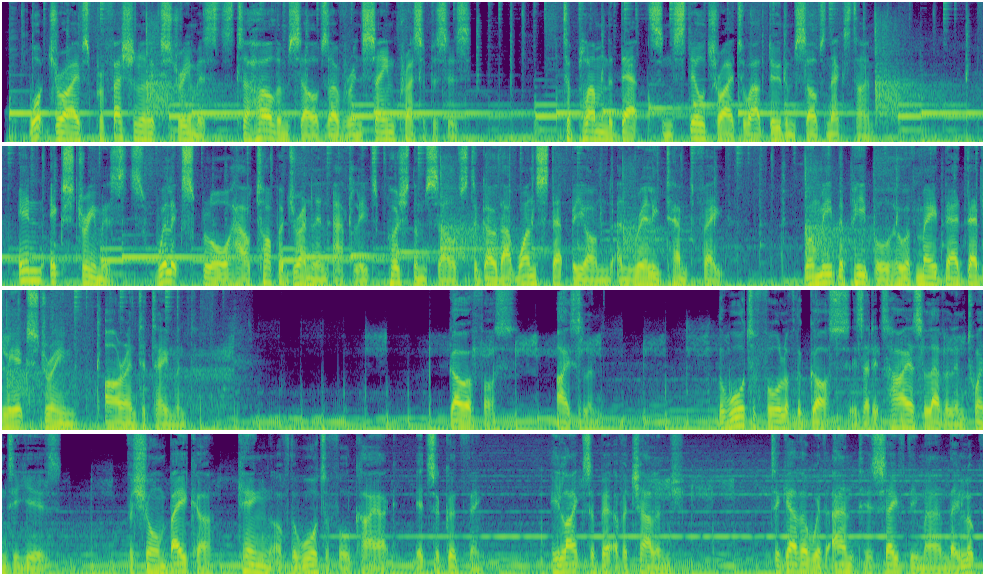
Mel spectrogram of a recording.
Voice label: Documentary

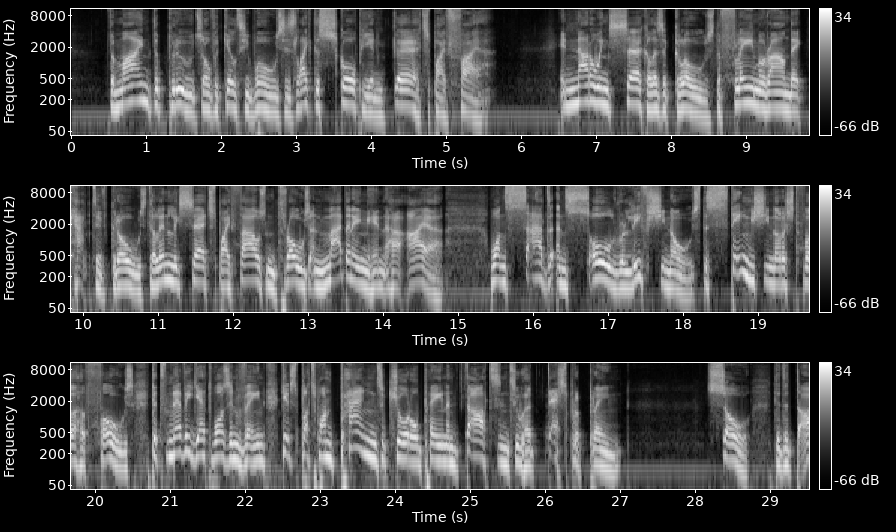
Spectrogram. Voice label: narration

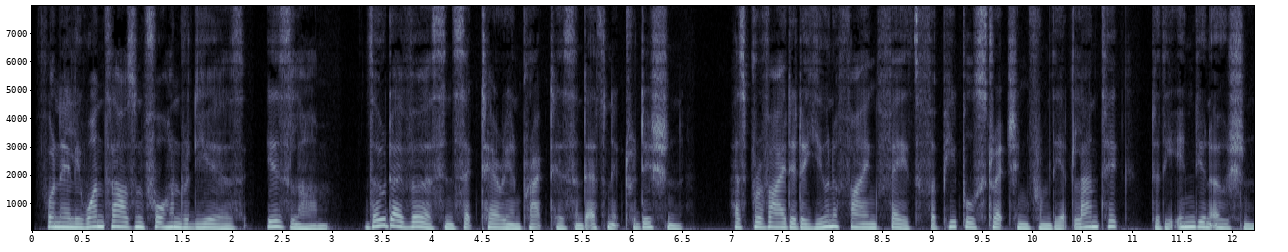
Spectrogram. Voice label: Documentary; Natural Accent: RP

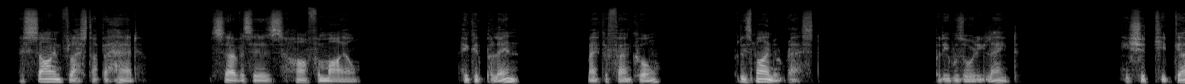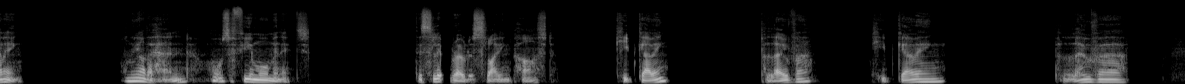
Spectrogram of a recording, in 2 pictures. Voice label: Narration

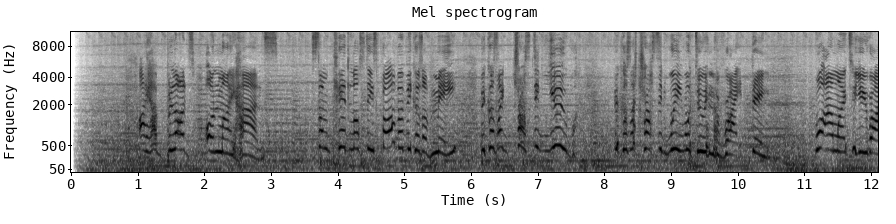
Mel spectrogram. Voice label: Character (Gaming)

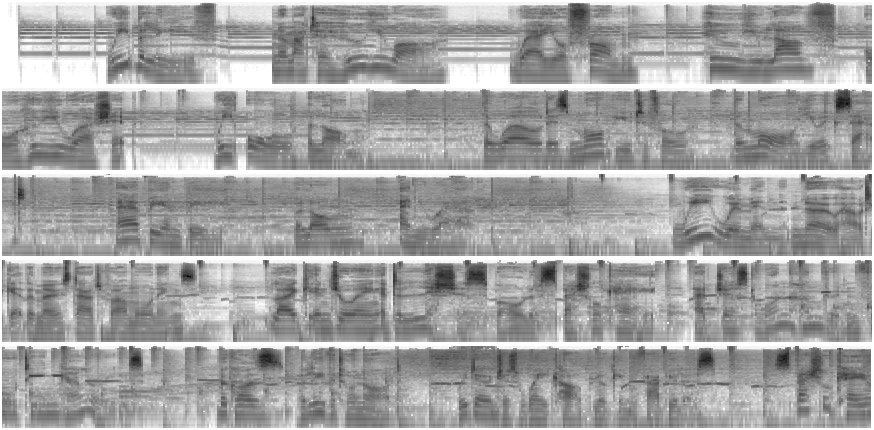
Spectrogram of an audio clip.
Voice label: commercial reel

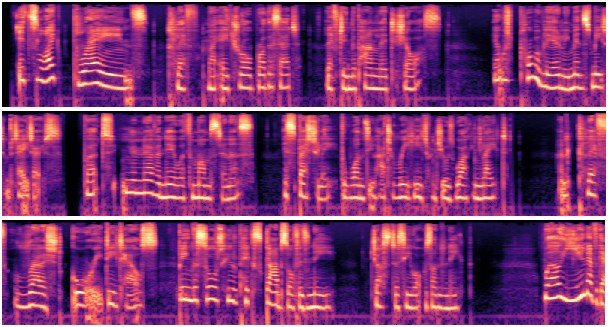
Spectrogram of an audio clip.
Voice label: narrative reel; Natural Accent: Irish

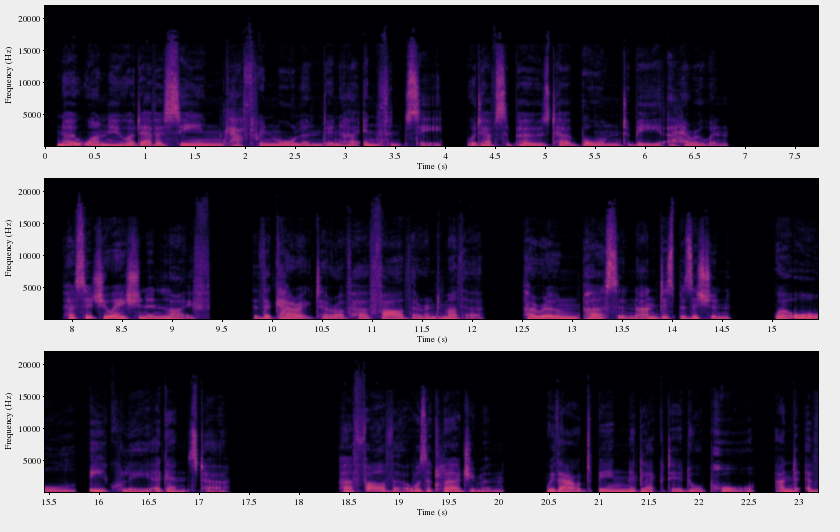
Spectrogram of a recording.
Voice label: narrative reel

